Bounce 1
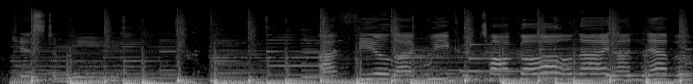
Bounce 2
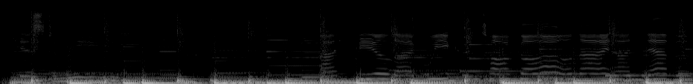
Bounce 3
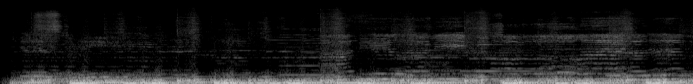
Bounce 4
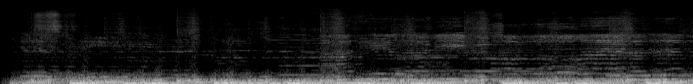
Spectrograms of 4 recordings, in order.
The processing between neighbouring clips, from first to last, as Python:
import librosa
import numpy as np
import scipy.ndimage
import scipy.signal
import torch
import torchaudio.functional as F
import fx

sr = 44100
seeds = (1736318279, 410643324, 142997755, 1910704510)

y1 = fx.tone_stack(x, sr, knobs='10-0-1')
y1 = y1 * librosa.db_to_amplitude(8.0)
y2 = fx.rotary_switch(y1, sr, hz=6.7, then_hz=0.7, switch_at_s=1.6)
y2 = fx.rev_gated(y2, sr, seeds[0], gate_ms=190, shape='rising', drr_db=-7.0)
y2 = y2 * librosa.db_to_amplitude(5.5)
y3 = y2 + 10.0 ** (-13.5 / 20.0) * np.pad(y2, (int(181 * sr / 1000.0), 0))[:len(y2)]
